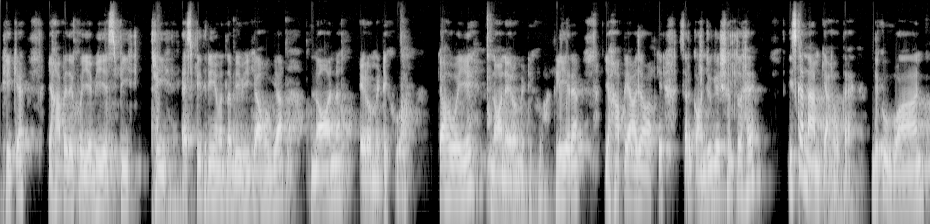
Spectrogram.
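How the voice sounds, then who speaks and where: A man teaching a chemistry lecture. He asks questions and answers them himself, repeats key terms, and drags key words out slowly. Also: medium pitch, warm tone, dull audio. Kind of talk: exam-prep lecture.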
